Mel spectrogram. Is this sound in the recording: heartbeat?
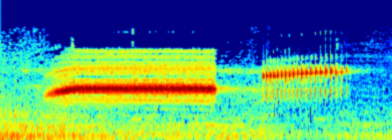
no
